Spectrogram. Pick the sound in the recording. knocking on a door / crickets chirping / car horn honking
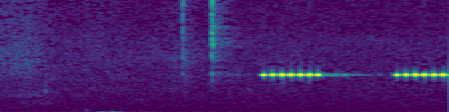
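crickets chirping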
